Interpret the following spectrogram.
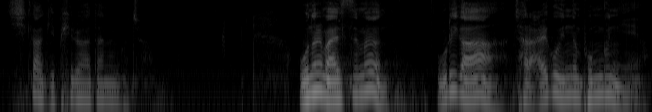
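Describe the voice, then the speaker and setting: A man in his thirties, serving as pastor, gives a sermon in a church sanctuary. His slightly mellow voice sits on the high side as he tells personal anecdotes and asks the congregation questions.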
